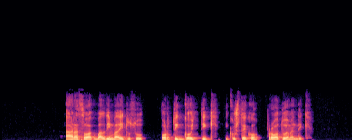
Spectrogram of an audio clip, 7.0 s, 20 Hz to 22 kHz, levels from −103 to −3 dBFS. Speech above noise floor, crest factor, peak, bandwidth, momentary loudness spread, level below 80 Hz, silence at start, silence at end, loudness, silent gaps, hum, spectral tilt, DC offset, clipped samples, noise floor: 72 dB; 16 dB; -2 dBFS; 7.4 kHz; 13 LU; -54 dBFS; 1.3 s; 0.9 s; -17 LUFS; none; none; -5.5 dB/octave; under 0.1%; under 0.1%; -89 dBFS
